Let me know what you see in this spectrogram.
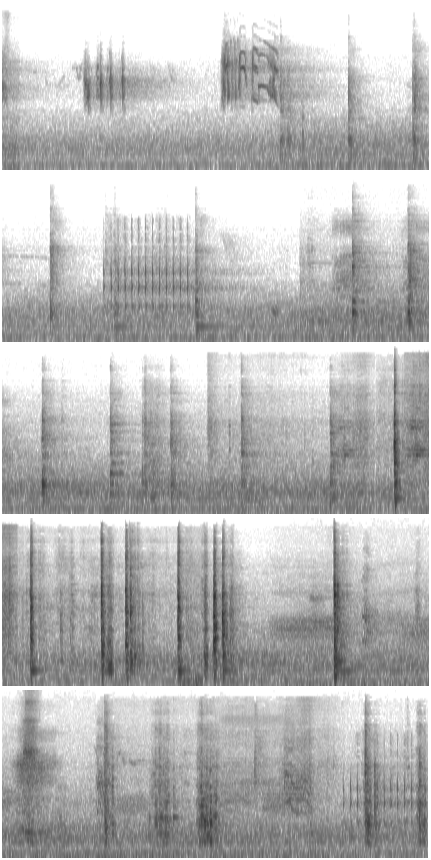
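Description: Small birds chirping, a few short calls and a buzzing trill, then a shovel digging into the ground with many sharp strikes and scrapes, loudest in the middle stretch.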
